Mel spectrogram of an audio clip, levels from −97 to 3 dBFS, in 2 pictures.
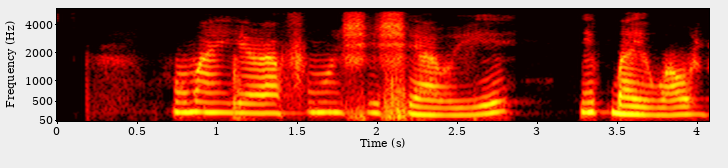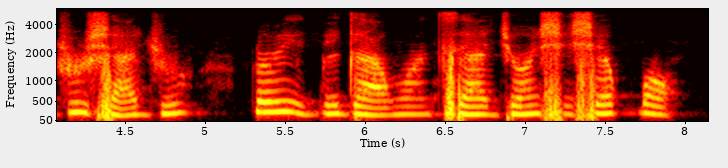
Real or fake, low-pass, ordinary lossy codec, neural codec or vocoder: real; 5.4 kHz; none; none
